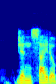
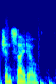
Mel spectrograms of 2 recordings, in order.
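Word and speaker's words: Gencydo: For this condition, we have our Jenseno preparation. Reader's aside spelled Ge N C Y D O. I'm pronouncing that Jenseno.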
